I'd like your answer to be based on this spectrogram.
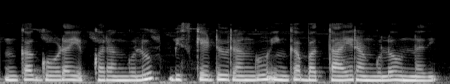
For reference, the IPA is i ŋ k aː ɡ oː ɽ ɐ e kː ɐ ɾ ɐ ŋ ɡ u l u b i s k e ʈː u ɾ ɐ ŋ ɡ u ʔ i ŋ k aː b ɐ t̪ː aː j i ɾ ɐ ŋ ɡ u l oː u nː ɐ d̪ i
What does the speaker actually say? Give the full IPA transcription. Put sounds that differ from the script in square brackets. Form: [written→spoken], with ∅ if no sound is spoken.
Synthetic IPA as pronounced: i ŋ k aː ɡ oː ɽ ɐ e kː ɐ ɾ ɐ ŋ ɡ u l u b i s k e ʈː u ɾ ɐ ŋ ɡ u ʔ i ŋ k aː b ɐ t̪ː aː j i ɾ ɐ ŋ ɡ u l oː u nː ɐ d̪ i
